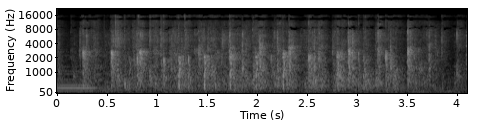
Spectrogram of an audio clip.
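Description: Audience clapping as the last piano chord dies away; the applause thins out near the end.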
